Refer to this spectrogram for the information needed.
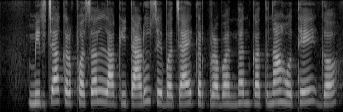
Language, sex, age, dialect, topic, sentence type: Chhattisgarhi, female, 18-24, Northern/Bhandar, agriculture, question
